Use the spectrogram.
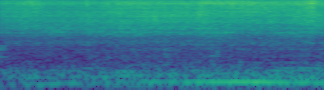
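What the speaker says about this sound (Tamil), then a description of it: "அதுக்கு வந்து கடுகு தாளிச்சிருக்கேன். அது கூடவே கொஞ்சமாக உளுத்தம்பருப்பு போட்டுக்கிறேன்." Mustard seeds and urad dal tempering in hot oil give a steady, fairly loud hissing sizzle that carries on without a break from start to finish, with no voices.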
